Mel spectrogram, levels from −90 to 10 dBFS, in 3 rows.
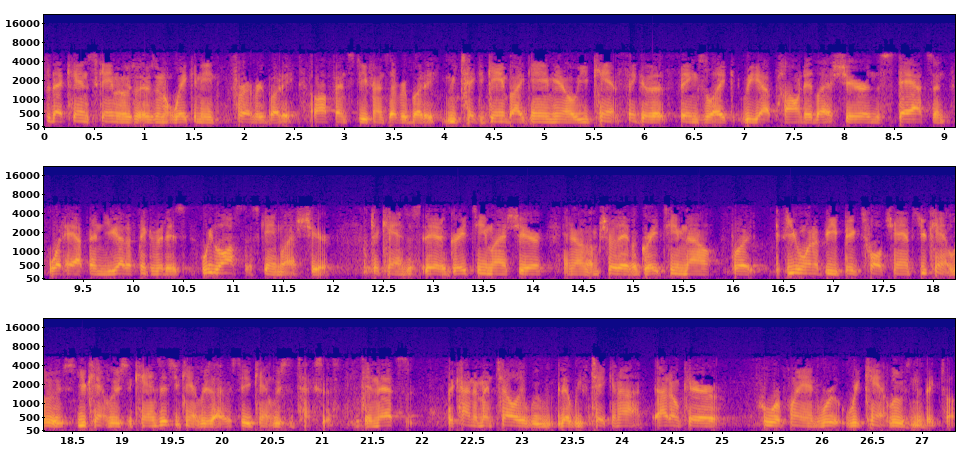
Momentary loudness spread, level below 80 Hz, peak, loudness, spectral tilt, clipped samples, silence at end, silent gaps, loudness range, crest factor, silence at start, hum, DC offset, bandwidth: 5 LU; -48 dBFS; 0 dBFS; -14 LUFS; -7.5 dB/octave; under 0.1%; 0 s; none; 2 LU; 14 dB; 0 s; none; under 0.1%; 5.6 kHz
